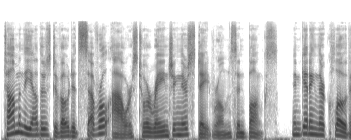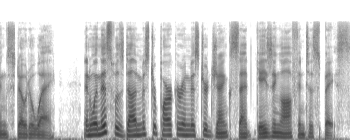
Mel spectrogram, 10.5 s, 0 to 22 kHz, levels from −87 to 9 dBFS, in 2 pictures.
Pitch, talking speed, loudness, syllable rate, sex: 125 Hz, 195 wpm, -20 LUFS, 5.2 syllables/s, male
